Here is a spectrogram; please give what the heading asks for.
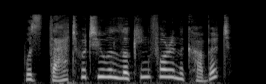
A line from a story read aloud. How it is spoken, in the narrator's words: said Bill eagerly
